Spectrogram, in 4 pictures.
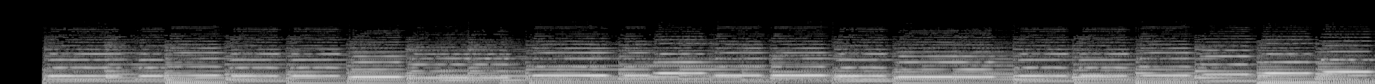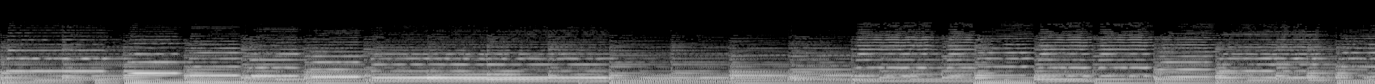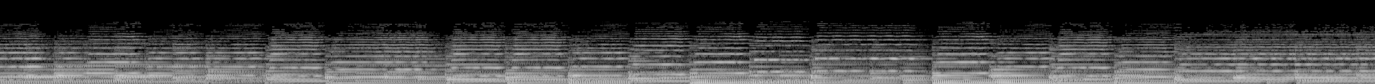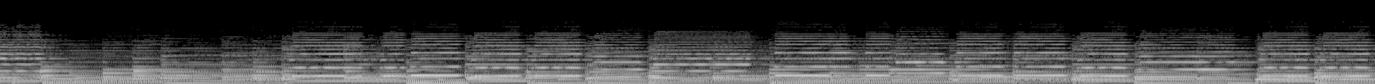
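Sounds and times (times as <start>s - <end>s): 
backing music for churches: 0.4s - 54.9s.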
